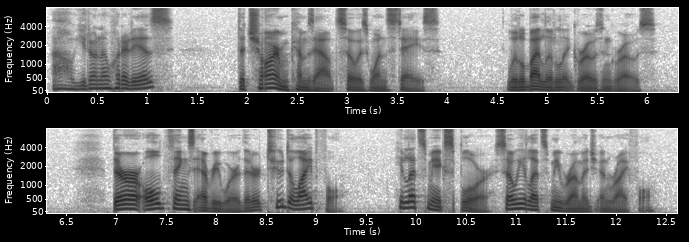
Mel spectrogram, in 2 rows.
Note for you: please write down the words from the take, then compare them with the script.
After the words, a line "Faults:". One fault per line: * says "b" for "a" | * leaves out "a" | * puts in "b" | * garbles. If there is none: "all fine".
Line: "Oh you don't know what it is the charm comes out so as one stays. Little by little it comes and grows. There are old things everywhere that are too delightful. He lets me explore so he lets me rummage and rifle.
"Oh you don't know what it is the charm comes out so as one stays. Little by little it grows and grows. There are old things everywhere that are too delightful. He lets me explore so he lets me rummage and rifle.
Faults:
* says "grows" for "comes"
